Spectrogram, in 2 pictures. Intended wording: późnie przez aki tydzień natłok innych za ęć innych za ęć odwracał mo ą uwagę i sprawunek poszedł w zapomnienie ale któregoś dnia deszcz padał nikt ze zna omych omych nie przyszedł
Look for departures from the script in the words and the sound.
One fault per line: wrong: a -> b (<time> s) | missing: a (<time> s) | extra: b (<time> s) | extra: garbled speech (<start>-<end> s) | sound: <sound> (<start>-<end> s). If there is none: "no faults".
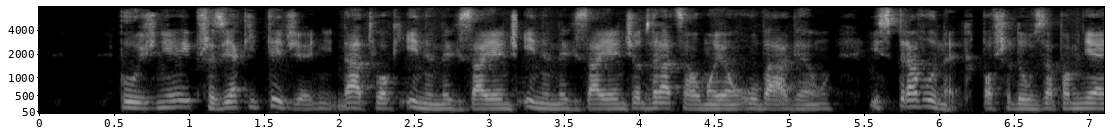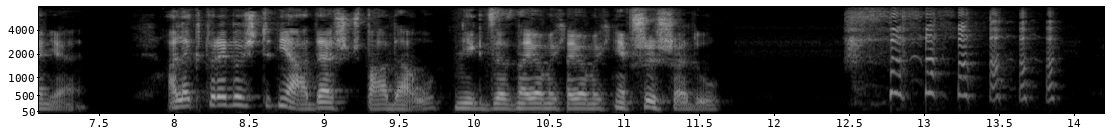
sound: laugh (12.5-14.0 s)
